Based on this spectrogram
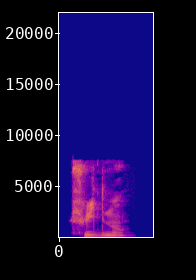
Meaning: fluidly
- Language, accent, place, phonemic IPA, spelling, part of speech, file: French, France, Lyon, /flɥid.mɑ̃/, fluidement, adverb, LL-Q150 (fra)-fluidement.wav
